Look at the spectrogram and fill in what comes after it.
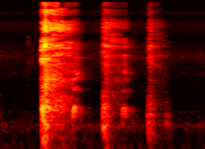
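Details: Evening asthma cough after walking and running outside in the rain, with breathing that became quite intense; an inhaler is used during the recording.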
